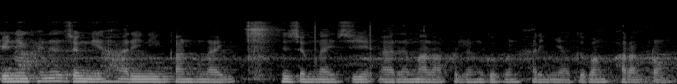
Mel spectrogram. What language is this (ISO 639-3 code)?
brx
